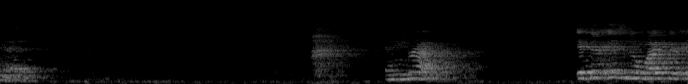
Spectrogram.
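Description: A man speaks slowly and calmly through a microphone in a large echoing hall.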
